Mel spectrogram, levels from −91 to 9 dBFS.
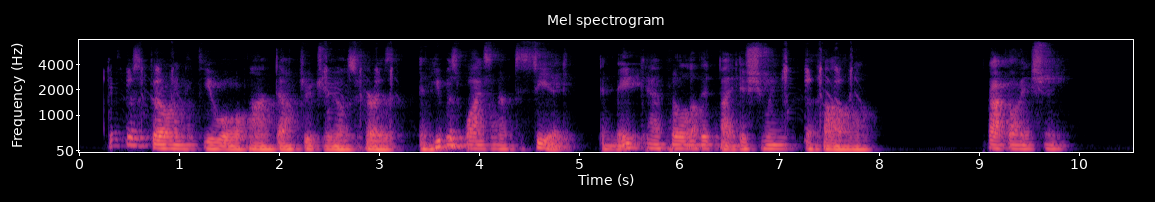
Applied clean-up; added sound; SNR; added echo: neural mask model DeepFilterNet 3.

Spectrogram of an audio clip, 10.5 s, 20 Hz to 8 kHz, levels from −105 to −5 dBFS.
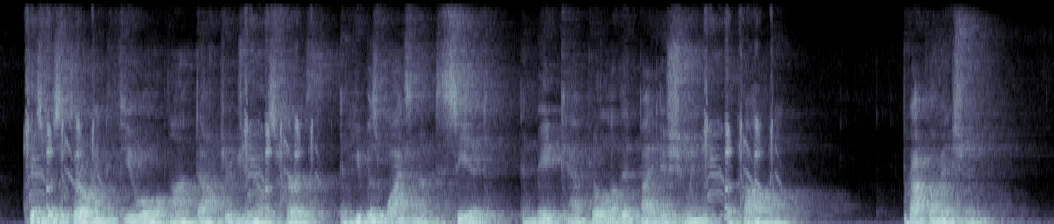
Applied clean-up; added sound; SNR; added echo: none; Cough; 15 dB; reverberation time 1.0 s.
